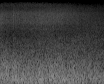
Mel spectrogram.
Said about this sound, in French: Il regarde la mer et il cherche dans sa tête quelque chose de plus à dire. Il écoute la vague qui s'écrase sur le sable.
